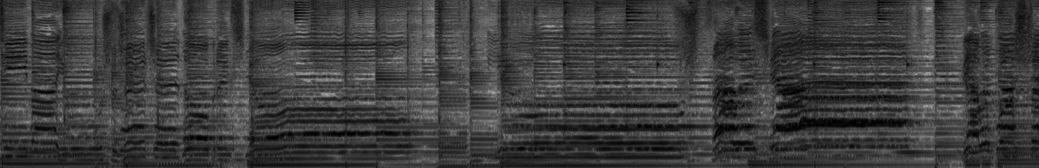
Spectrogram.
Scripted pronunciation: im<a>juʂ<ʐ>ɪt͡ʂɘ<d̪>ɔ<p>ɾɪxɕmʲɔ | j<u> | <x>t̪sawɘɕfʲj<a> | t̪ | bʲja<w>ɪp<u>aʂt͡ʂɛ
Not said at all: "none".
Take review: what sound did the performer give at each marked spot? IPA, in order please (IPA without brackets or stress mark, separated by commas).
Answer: a, ʐ, d̪, b, u, ʂ, a, w, w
